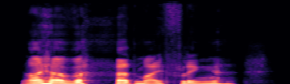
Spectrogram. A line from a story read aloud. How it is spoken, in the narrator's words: he said with a queer laugh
